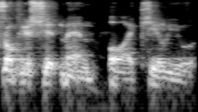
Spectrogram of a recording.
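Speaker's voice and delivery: low, dark, deep threatening growl. Narrating a scene to a player, the speaker voices an unseen threat: deep growling voice. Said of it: "a deep growling voice".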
